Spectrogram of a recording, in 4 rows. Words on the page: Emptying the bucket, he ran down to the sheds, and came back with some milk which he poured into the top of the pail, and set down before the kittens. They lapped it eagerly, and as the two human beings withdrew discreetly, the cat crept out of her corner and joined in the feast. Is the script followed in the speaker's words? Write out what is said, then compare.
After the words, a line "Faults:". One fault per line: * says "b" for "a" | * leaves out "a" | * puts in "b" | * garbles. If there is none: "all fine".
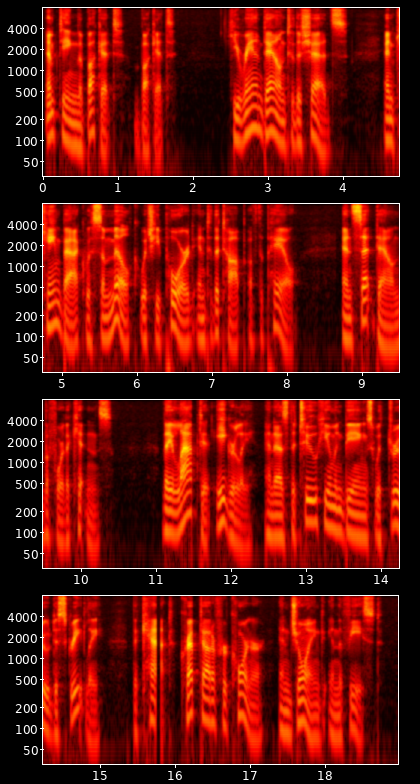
Emptying the bucket bucket, he ran down to the sheds, and came back with some milk which he poured into the top of the pail, and set down before the kittens. They lapped it eagerly, and as the two human beings withdrew discreetly, the cat crept out of her corner and joined in the feast.
Faults:
* puts in "bucket"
